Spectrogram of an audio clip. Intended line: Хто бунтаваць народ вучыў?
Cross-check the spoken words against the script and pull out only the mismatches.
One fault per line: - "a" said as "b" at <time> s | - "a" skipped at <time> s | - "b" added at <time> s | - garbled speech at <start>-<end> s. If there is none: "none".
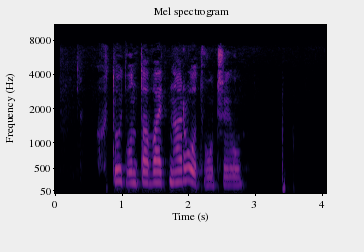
none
